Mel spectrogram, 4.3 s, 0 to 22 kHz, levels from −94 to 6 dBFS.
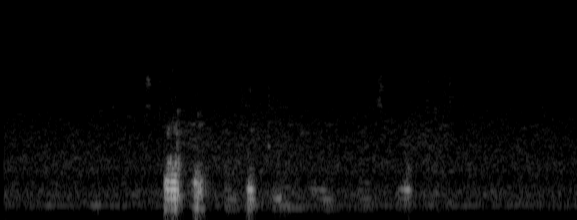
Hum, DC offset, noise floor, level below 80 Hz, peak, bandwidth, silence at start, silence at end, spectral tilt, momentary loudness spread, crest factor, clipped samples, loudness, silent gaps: none; under 0.1%; -76 dBFS; under -90 dBFS; -20 dBFS; 7 kHz; 1.25 s; 1.25 s; -7 dB/octave; 20 LU; 28 dB; under 0.1%; -43 LUFS; none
